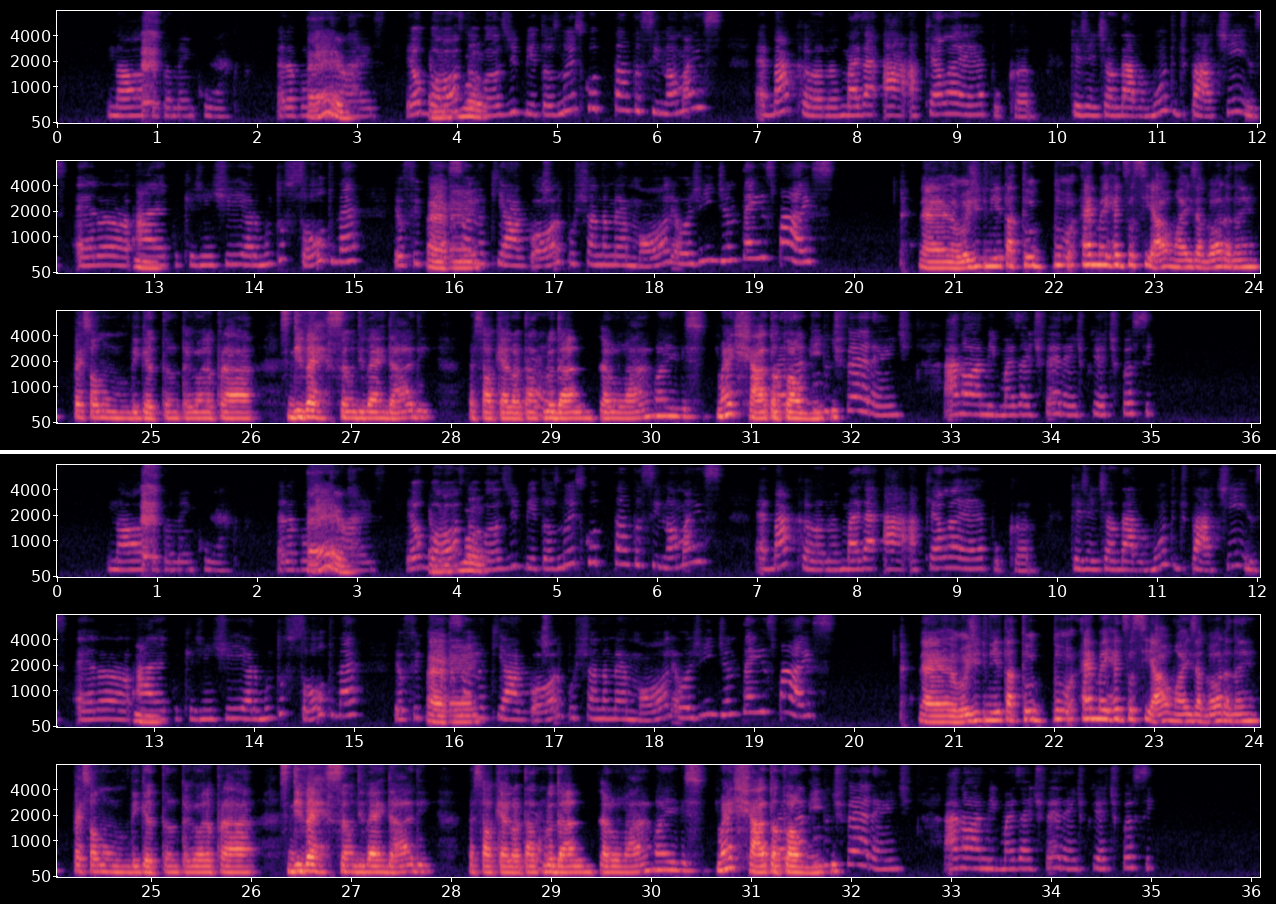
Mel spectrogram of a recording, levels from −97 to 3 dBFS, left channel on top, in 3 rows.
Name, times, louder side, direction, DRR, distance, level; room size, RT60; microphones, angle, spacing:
voice 1, 0.5-1.7 2.2-3.2 3.5-6.6 7.0-9.8 10.1-15.0 15.4-19.7 24.9-25.0 28.7-29.1 31.2-35.0, left 1 dB, 55° left, 0.9 m, -39 dB
voice 2, 2.5-3.0 3.7-4.3 12.8-13.0 15.7-16.2 20.6-26.0 26.4-27.8 28.2-31.7, equal, 35° right, 0.8 m, -26 dB
2.6 x 2.0 x 2.4 m
head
